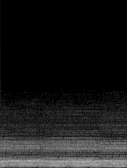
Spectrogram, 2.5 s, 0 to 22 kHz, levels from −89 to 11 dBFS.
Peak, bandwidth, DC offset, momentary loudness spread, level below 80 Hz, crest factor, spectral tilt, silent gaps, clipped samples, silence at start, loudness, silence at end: -14 dBFS; 9.4 kHz; under 0.1%; 3 LU; -88 dBFS; 14 dB; -2 dB/octave; none; under 0.1%; 0 s; -27 LUFS; 0 s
